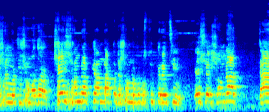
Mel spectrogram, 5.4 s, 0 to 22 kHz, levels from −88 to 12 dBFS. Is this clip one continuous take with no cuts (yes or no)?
no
